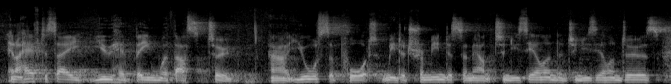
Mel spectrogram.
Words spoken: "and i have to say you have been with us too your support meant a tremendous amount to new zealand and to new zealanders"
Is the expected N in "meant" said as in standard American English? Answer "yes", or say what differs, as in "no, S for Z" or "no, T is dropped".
no, N is dropped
